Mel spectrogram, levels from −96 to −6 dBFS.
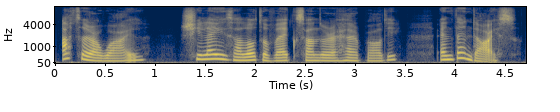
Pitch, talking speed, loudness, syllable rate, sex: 200 Hz, 190 wpm, -21 LUFS, 4.9 syllables/s, female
